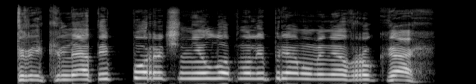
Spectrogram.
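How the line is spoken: Groaning. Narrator (Russian): Она застонала

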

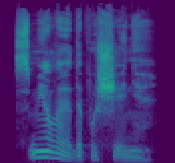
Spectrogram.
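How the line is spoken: Grumbled. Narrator (Russian): проворчала Дженсен

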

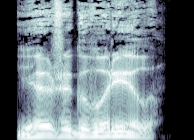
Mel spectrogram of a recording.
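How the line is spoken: Growled. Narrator (Russian): прорычал

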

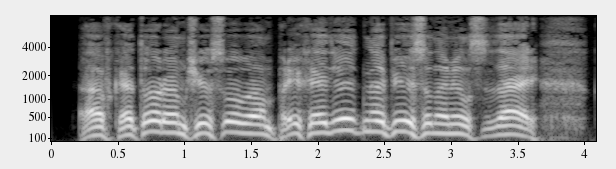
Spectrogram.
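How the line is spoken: Offended shout, lieutenant. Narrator (Russian): крикнул поручик, все более и более неизвестно, чем оскорбляясь

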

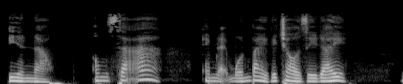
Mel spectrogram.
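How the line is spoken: Gentle, doting tone. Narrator (Vietnamese): ngữ điệu nhẹ nhàng lại phảng phất một chút cưng chiều

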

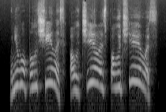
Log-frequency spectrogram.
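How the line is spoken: Frantic screaming. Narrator (Russian): Меланхоличного По будто подменили, вопил теперь как резанный

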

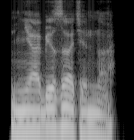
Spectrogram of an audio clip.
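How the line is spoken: Skeptical snort. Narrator (Russian): хмыкнул Дакар

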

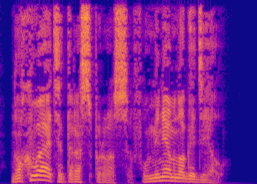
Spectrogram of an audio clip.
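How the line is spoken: Irritated snap. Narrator (Russian): раздраженно бросил Денис

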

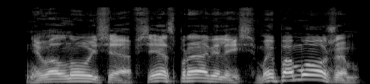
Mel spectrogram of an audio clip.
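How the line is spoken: Shout. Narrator (Russian): крикнул Декс

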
